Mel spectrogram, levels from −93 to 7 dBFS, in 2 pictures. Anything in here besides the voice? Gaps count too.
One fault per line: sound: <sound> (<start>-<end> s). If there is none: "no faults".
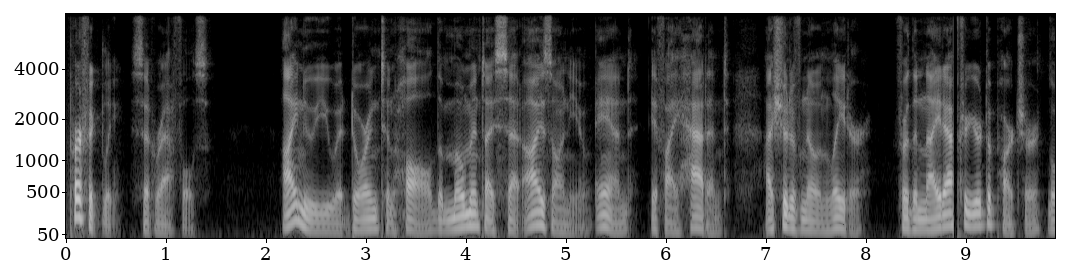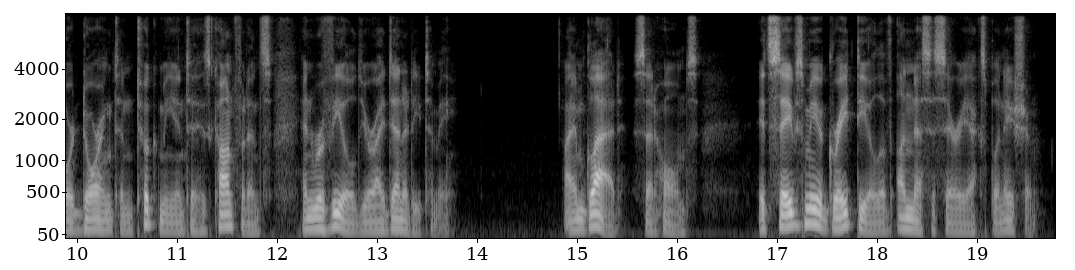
sound: dropout (8.9-8.9 s)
